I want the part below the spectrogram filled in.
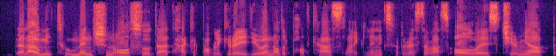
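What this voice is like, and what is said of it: Noticeable accent of his own. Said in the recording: “you can imitate my accent”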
